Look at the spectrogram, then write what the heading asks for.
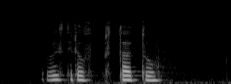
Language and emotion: Russian, neutral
